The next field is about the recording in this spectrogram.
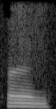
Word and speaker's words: Hearn: It was just that Bierce had heard of Dr. Hearn's theory, which coincidentally kind of rhymes with CERN, but it's Hearn with an H.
